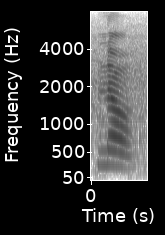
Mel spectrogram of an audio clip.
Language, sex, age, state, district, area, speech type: Odia, female, 18-30, Odisha, Ganjam, urban, read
